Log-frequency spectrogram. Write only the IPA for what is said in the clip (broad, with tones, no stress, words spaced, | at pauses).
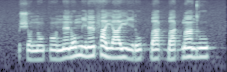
ʃo˨nɔ̃˨kɔ̃˨nɛ̃˧ ɾo˦mi˧ɾɛ̃˦fa˦˨ ja˧ji˨ ɾu˧ɡ͡ba˧ ɡ͡ba˧ɡ͡bã˦du˦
